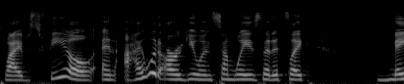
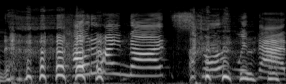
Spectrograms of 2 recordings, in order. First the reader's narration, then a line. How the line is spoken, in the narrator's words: I screamed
